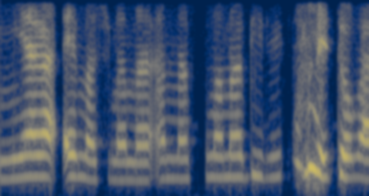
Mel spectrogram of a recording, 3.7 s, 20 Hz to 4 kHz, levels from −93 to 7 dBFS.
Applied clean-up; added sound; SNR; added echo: none; none; none; none.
